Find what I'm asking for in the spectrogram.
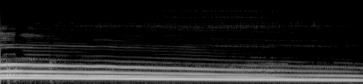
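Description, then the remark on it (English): Two voices imitate a wolf howl: one long, steady howl that holds strong and slowly slides down in pitch for nearly four seconds. “Howl! Right on. Hey, it sounded good with just two.”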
